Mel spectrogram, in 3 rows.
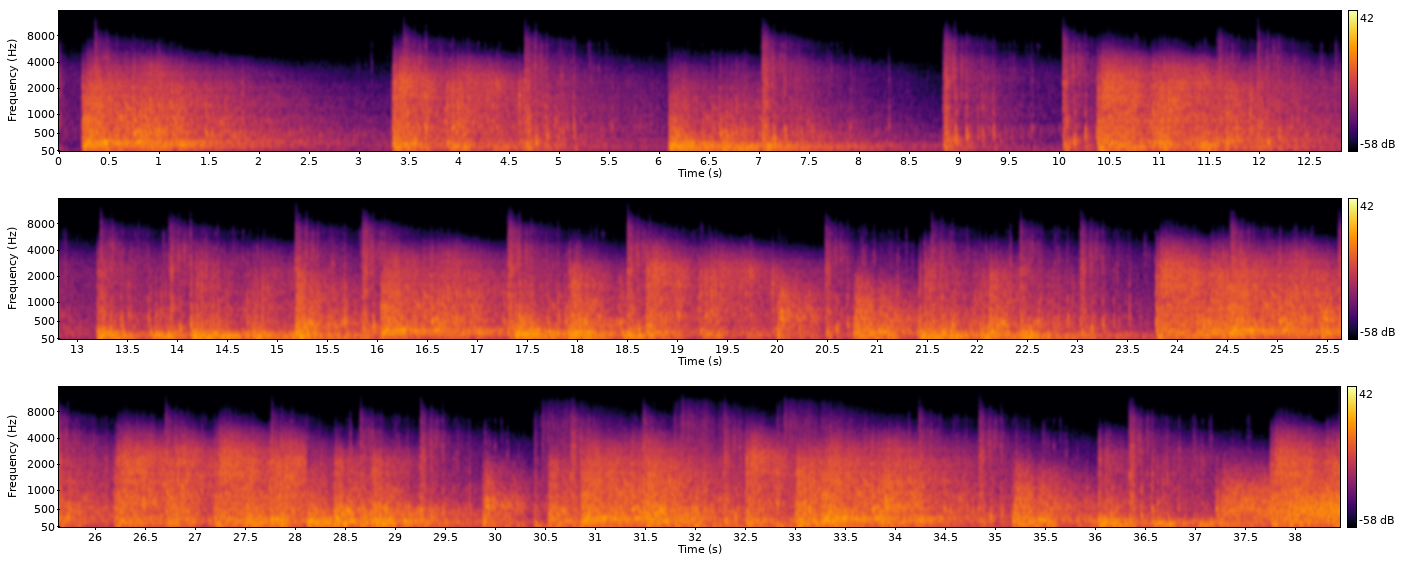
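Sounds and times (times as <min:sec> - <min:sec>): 
artillery blasts in an electronic sound composition: 0:00.0 - 0:38.4
heavy booming gunfire in an electronic sound composition: 0:00.0 - 0:38.4.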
